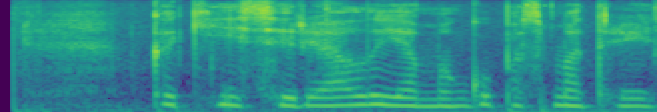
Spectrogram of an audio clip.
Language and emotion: Russian, neutral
